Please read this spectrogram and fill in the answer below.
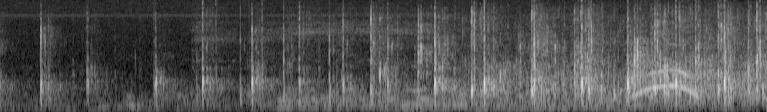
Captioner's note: audience applauds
